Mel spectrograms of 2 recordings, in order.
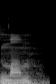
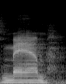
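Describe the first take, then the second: First: It is said with a British accent. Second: It is said with an American accent. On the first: "Simone is English, so it's pronounced mum" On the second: "if you were American, it would be pronounced ma'am"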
